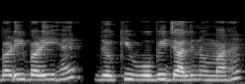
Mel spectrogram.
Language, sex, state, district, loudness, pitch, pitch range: Hindi, female, Bihar, Vaishali, -16 LUFS, 220 Hz, 210-235 Hz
